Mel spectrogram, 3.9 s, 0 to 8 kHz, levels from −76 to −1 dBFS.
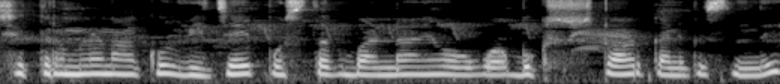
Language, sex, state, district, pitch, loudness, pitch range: Telugu, female, Andhra Pradesh, Visakhapatnam, 250 Hz, -19 LUFS, 235-265 Hz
